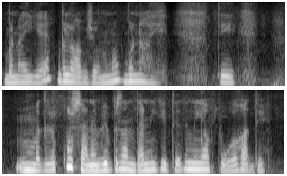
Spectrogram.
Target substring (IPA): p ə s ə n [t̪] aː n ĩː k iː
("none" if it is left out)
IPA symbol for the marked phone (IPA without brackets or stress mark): d̪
